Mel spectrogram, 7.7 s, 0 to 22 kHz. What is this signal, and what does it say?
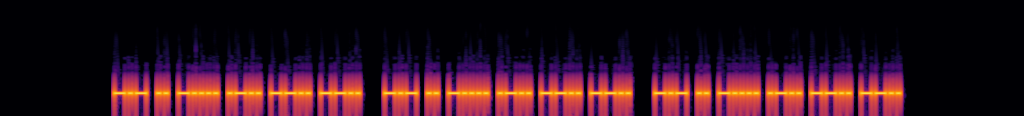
Morse code, heard as a keyed tone, about 44 wpm, 700 Hz. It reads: KI6LZZ KI6LZZ KI6LZZ
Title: USA Call Signs Repeated 3x 45wpm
